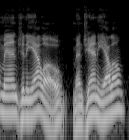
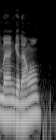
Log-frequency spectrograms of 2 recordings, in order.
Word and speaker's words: Manganiello: In a video, Mandel passes off his briefcase to a new host, Joe Manganiello.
